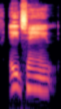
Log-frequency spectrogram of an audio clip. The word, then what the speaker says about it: Achane: I mean, Achane, is it Achane or Achan? I believe it's Achan. Achan. Is there an E at the end of it?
